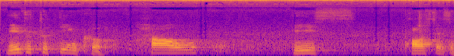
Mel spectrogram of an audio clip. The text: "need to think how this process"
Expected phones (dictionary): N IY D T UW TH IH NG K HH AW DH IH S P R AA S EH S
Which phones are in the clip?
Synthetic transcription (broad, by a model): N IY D T UW T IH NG K HH AW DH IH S P R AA S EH S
